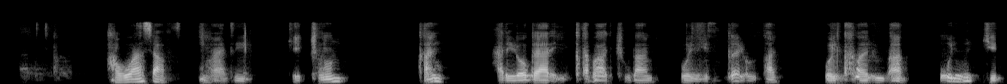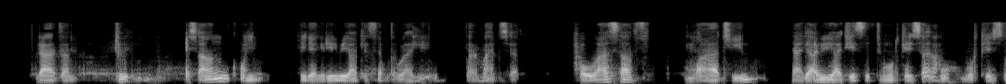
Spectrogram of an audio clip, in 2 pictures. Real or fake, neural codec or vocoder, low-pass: fake; codec, 16 kHz in and 24 kHz out, 0.6 kbps, FireRedTTS-2 codec; 7.2 kHz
